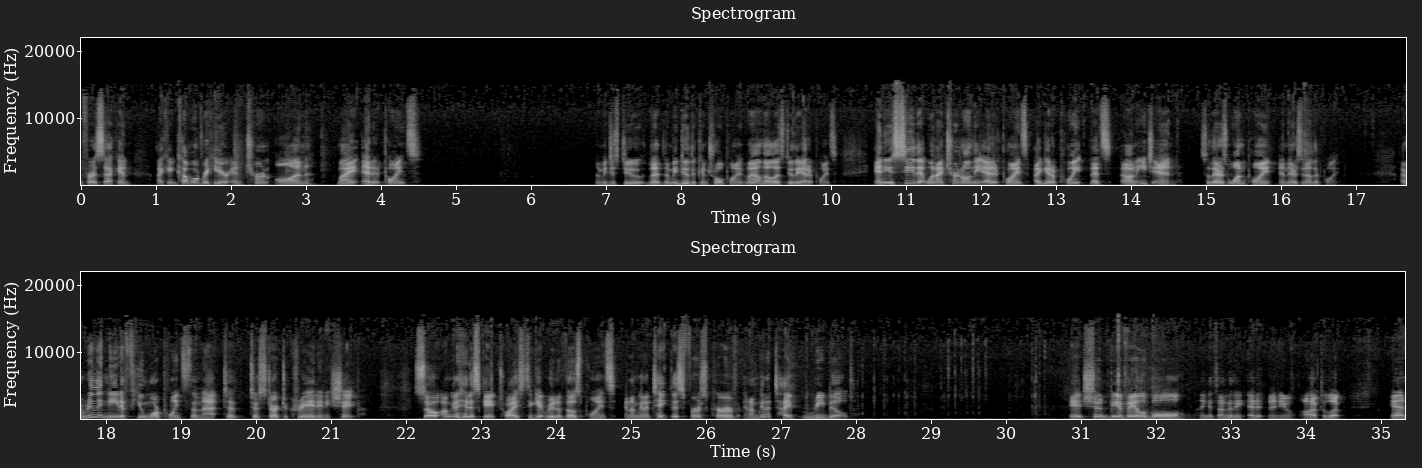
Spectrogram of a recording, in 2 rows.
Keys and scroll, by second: 22.6 Escape, 29.1 BackSpace, 31.4 Return.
